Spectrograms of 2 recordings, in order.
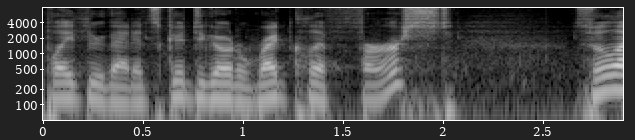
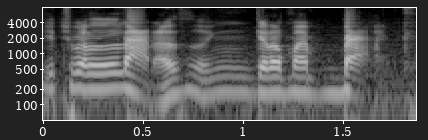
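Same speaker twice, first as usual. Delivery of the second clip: grating character voice, much higher in pitch; 4 semitones higher than usual. Playing a game, repeating the main character's line: grating main-character voice. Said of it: "He like says one of two things, and they're both grating".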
